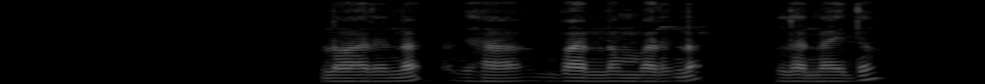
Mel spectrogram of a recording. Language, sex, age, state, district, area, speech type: Santali, male, 30-45, West Bengal, Purulia, rural, spontaneous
